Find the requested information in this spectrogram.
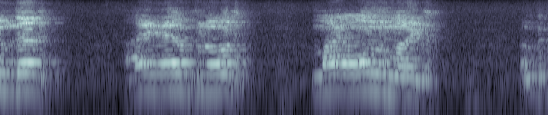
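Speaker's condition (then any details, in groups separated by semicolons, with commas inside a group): Cerebral palsy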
